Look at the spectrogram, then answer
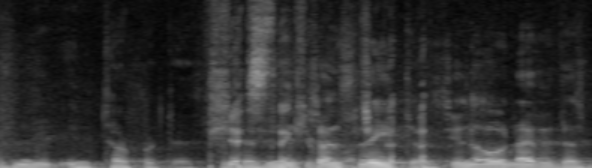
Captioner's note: chuckles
